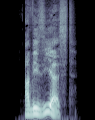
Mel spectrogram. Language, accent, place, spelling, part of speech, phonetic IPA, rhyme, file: German, Germany, Berlin, avisierst, verb, [ˌaviˈziːɐ̯st], -iːɐ̯st, De-avisierst.ogg
- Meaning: second-person singular present of avisieren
